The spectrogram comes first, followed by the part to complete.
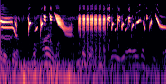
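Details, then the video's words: European goldfinch singing Algerian tiwawati, galoubi and serfati phrases: slurred high whistles, then a dense fast rattling trill and twitters, with low murmuring in the background. "مقنين طيواواطي قالوبي و سرفاتي"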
